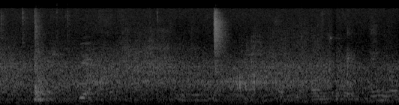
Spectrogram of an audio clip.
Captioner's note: participants chattering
